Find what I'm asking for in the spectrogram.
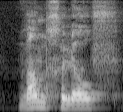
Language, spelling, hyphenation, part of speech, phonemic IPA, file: Dutch, wangeloof, wan‧ge‧loof, noun, /ˈʋɑn.ɣəˌloːf/, Nl-wangeloof.ogg
- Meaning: 1. superstition 2. religious unorthodoxy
